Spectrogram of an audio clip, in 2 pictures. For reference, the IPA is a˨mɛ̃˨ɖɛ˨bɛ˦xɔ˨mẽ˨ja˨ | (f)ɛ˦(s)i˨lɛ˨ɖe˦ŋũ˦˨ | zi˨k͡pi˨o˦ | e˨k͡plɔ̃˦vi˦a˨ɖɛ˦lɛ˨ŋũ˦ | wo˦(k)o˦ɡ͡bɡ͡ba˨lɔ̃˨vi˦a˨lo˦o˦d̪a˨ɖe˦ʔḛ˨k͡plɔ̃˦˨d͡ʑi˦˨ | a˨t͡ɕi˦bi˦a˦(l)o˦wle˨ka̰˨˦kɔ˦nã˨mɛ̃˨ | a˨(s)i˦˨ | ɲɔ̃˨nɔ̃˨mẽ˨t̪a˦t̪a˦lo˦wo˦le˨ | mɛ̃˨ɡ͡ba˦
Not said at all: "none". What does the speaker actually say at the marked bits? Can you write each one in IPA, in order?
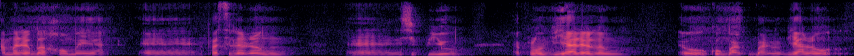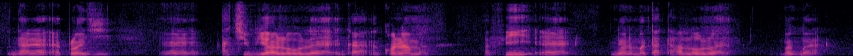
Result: f, s, k, l, f

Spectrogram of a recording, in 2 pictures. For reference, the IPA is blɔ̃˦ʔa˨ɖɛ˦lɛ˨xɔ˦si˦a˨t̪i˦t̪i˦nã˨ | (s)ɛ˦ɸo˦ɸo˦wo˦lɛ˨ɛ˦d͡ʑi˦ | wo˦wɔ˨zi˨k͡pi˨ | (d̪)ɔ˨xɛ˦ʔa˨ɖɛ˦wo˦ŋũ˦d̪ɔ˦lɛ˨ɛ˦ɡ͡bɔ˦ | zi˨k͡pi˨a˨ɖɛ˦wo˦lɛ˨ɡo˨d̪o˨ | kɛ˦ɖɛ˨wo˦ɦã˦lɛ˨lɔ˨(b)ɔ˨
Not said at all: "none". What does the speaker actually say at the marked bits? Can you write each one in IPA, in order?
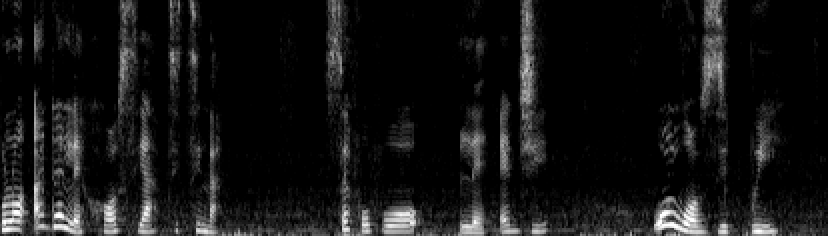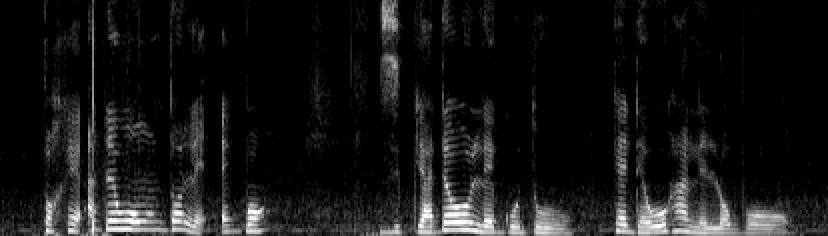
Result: s, t̪, b

